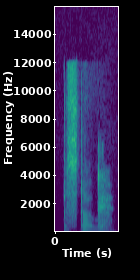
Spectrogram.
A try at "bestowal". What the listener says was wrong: there's a W there. and I am sort of saying it, but you're a little bit too strong on it. It's one of those words where it's almost as if it's not exactly silent.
